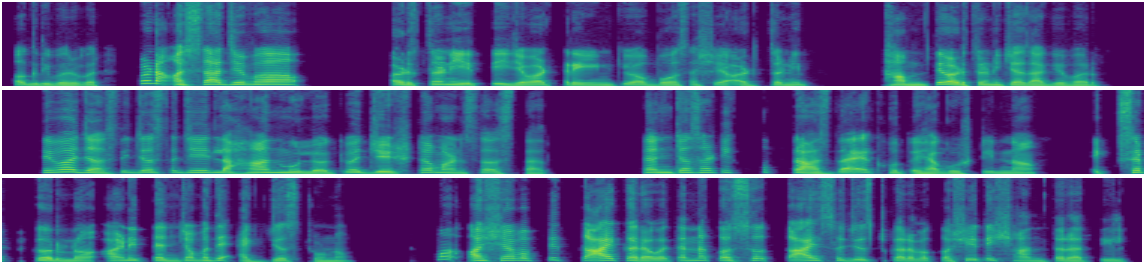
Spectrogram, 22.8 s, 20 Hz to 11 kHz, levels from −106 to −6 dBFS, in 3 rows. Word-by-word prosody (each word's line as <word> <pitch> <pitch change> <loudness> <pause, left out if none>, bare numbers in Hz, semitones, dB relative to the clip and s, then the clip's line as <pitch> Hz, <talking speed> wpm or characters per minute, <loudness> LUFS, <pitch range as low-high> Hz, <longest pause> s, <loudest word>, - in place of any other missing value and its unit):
अगदी 165 -2 -3
बरोबर. 150 -2 -3 0.3
पण 370 0 +3
असा 205 +4 +6
जेव्हा 225 0 +4 0.8
अडचण 195 +2 +1
येते, 175 -2 0
जेव्हा 165 +2 +2
ट्रेन 160 -2 -1
किंवा 170 0 -1
बस 160 -1 -3
अशी 165 +1 -8
अडचणीत 165 +3 -4 0.6
थांबते, 175 +2 +2
अडचणीच्या 175 -4 +3
जागेवर, 145 -3 -3 0.6
तेव्हा 290 +4 +5
जास्तीत-जास्त 215 +3 -1
जे 240 +1 +1
लहान 200 +4 +3
मुलं 170 -6 0
किंवा 215 +1 +1
ज्येष्ठ 195 +3 +1
माणसं 190 -3 -3
असतात, 135 -3 -10 0.6
त्यांच्यासाठी 240 +4 0
खूप 290 +4 -19
त्रासदायक 190 0 +2
होतं 175 -3 -6
ह्या 150 0 0
गोष्टींना 155 +3 -5 0.4
एक्सेप्ट 230 +5 -2
करणं 170 -4 +1
आणि 205 +1 0
त्यांच्यामध्ये 200 +2 0
एडजस्ट 165 +3 -6
होणं. 135 -4 -8 0.6
मग 390 - -1 0.2
अशा 265 +4 +2
बाबतीत 275 +2 -2
काय 235 - +9
करावं? 185 -4 +3
त्यांना 210 +3 -1
कसं 215 +3 -2 0.2
काय 200 +3 +6
सजेस्ट 195 -3 -6
करावं? 175 -2 -1
कसे 185 +3 -3
ते 220 - -2
शांत 175 -7 -6
राहतील 155 -4 -4
185 Hz, 135 wpm, -23 LUFS, 165-215 Hz, 0.8 s, काय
